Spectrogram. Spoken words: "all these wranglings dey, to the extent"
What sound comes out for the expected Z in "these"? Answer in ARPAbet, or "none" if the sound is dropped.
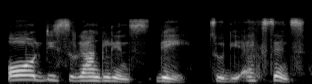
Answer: S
